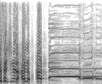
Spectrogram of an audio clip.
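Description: A few spoken syllables, then about a second in a shrill, steady high-pitched note that is held unbroken to the end.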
